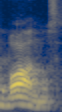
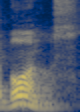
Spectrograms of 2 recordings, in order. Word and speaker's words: bônus: Ninguém vai ler bônus. É bônus.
